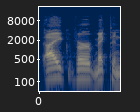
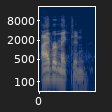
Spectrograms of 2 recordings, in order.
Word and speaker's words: ivermectin: It's an I word, can't pronounce it. Ivermectin. That's Gracie gave it to us. Ivermectin. Thank you, Gracie.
